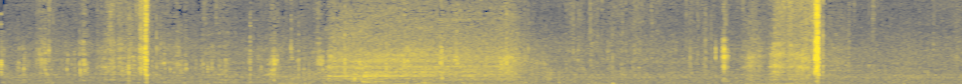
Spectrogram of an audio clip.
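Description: A goat crunches into an apple.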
